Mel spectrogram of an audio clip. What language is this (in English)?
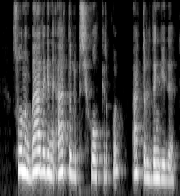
Kazakh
